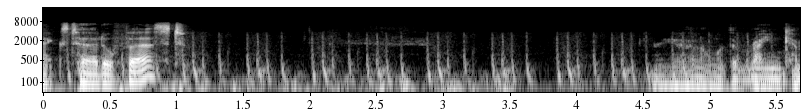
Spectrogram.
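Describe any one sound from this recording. Horses' hooves pound rapidly on turf as they gallop.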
